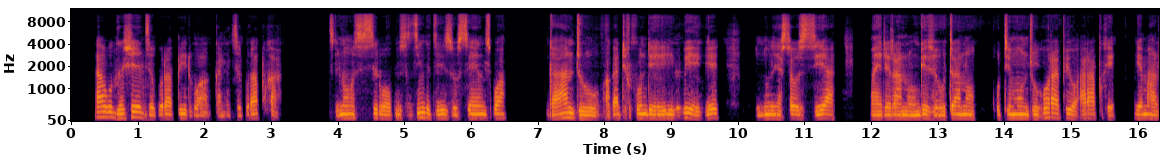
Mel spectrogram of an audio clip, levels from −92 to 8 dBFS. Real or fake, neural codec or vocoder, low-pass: fake; vocoder, 22.05 kHz, 80 mel bands, WaveNeXt; 9.9 kHz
